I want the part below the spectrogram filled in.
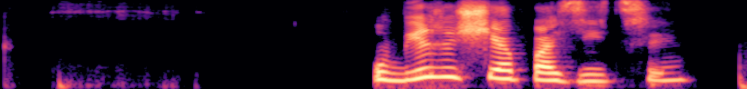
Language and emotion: Russian, neutral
